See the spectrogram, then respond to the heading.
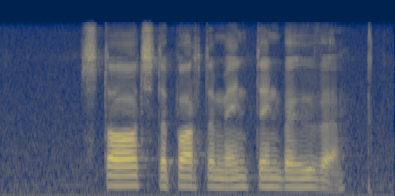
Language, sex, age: Afrikaans, male, 21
